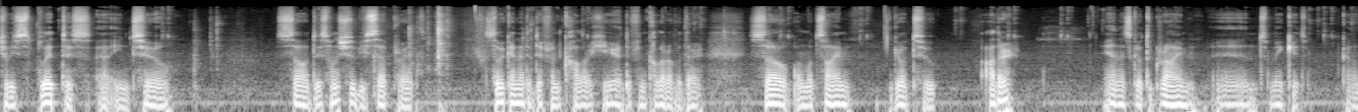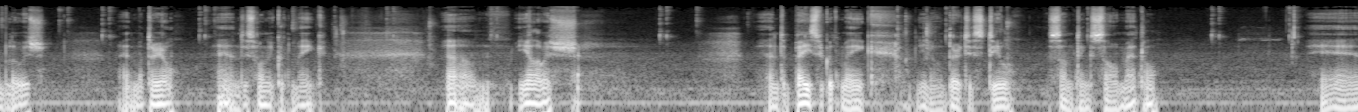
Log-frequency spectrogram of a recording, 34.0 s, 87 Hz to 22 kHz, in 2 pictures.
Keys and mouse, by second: 0.3 Tab, 1.5 Tab, 2.0 click, 2.5 Tab, 5.0 ctrl+l, 5.3 p, 6.4 Tab, 7.1 click, 9.0 q, 21.0 q, 28.1 q.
